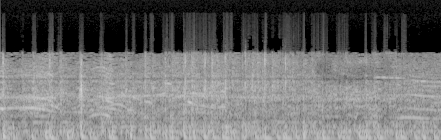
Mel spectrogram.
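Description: A drum beaten fast and steadily, many strokes a second, under a large crowd shouting and cheering.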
